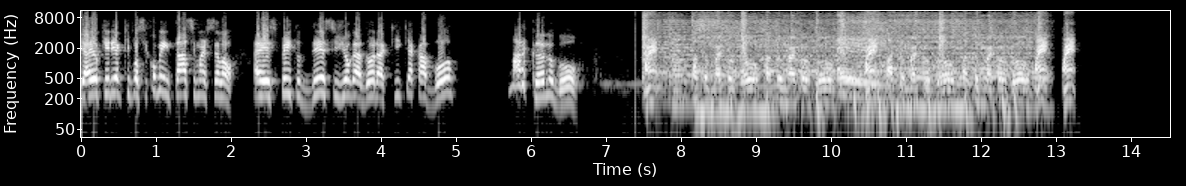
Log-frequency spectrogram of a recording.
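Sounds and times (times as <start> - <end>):
speech: 0.0 - 5.0, 5.7 - 6.7, 7.4 - 13.4
duck quacking sound effect: 7.4 - 7.9, 10.2 - 11.0, 12.6 - 13.4.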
